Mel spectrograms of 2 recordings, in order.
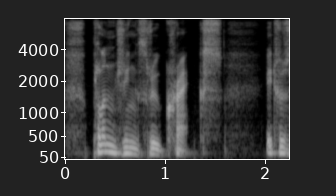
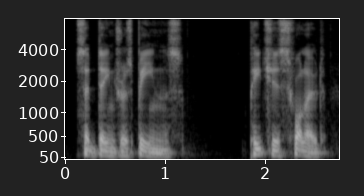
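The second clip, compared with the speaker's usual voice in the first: plain reading voice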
